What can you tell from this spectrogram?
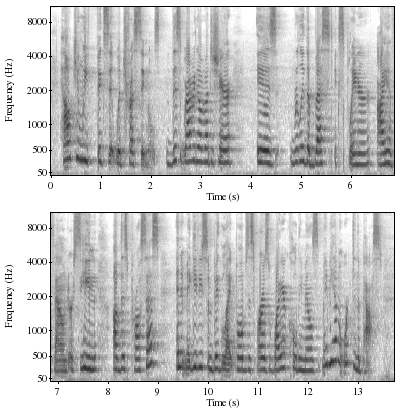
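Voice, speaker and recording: Over noticeable background noise, a woman talks at a moderate pace and a high pitch with ordinary pitch variation. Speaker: freelance writing coach. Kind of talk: livestream teaching with chat Q&A. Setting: live stream from home. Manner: casual, chatty.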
